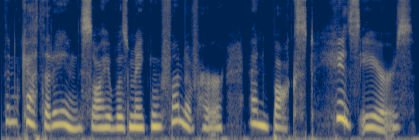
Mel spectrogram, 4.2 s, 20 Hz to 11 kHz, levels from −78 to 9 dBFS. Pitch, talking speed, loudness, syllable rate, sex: 255 Hz, 185 wpm, -17 LUFS, 4.7 syllables/s, female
